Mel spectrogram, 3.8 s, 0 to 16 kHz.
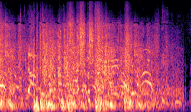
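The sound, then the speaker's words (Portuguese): Gunfire rattles through a police shootout in a dubbed film, with many sharp, loud reports in rapid, uneven succession that keep the whole scene dense and forceful. “AR-2, solicita mais 4 unidades. Troca de tiros.”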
